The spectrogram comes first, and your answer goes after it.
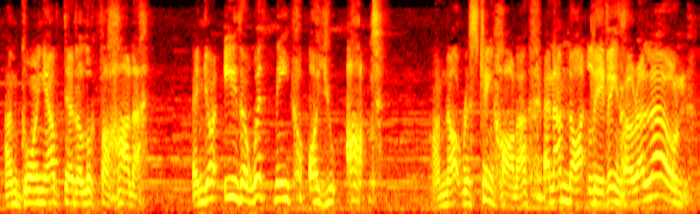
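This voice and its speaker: A man's voice: high voice, animated, brisk, fairly bright tone, soft background music. A man voicing a brash, stubborn young master in a visual novel, curt, agitated and defiant. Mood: worried, defiant. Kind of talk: visual novel character acting.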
